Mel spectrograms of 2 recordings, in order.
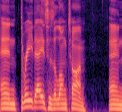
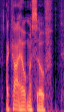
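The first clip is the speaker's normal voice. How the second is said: ordinary delivery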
